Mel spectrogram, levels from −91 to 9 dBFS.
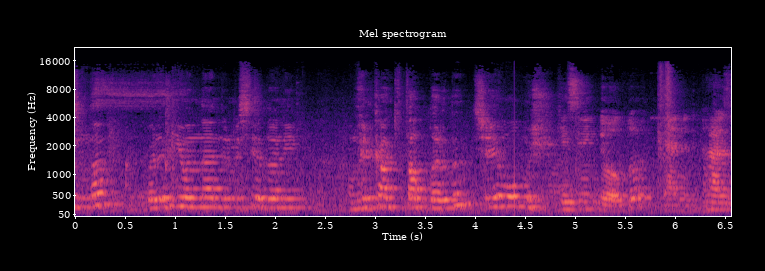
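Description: At 2.43 s and again at 4.39 s a single sharp click cuts through the sound. Each is likely dropped samples, a fraction of a millisecond missing so the waveform jumps. Unlike a dropout, no audible gap or lost sound follows.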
